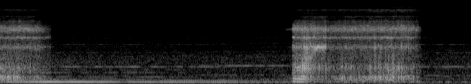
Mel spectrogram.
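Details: Friend fallen asleep after 12 hours of watching a live stream, snoring: two harsh, rattling breath noises with a steady low hum between them.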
